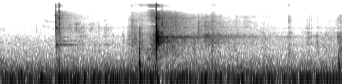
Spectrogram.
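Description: A one-piece Short Porch Drip Johnny Dykes senior slowpitch softball bat strikes a softball about two seconds in: a sharp crack followed by a ringing ping that fades over about a second. A fainter click comes just before a second in, over a low steady rumble.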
